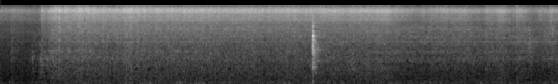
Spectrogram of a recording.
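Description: Chopped onion frying in a little olive oil over medium heat gives a steady, close hiss and sizzle from start to finish, with one brief sharper crackle partway through.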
